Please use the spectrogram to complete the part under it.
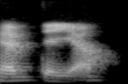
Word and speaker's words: Avdija: I don't know how to pronounce that. – Yeah, Avdija, I think. Avdija. – Avdija. It's probably, yeah.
